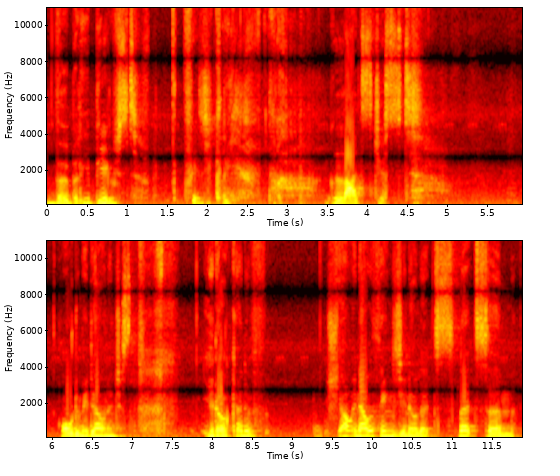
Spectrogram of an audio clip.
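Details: Stuttering in an adult man who has had a stammer since his school years.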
